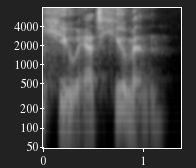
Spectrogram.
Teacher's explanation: The palatal fricative does appear as an allophone of /h/ before /juː/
